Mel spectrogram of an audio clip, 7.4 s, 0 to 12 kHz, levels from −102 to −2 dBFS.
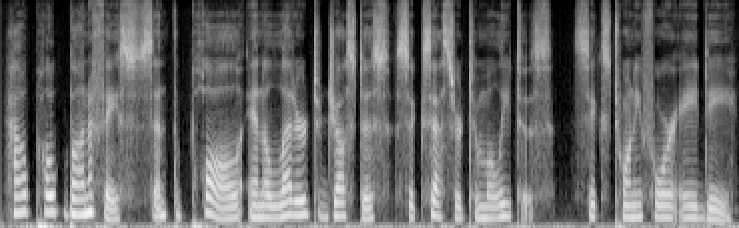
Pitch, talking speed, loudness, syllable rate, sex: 185 Hz, 155 wpm, -18 LUFS, 3.7 syllables/s, female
